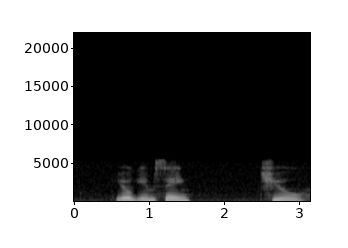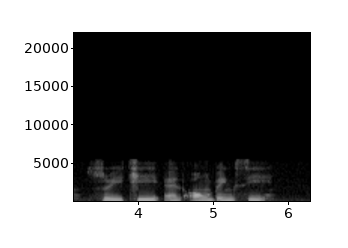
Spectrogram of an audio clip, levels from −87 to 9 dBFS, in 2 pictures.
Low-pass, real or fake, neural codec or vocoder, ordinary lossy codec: 5.4 kHz; real; none; none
